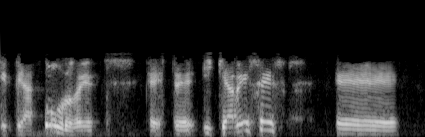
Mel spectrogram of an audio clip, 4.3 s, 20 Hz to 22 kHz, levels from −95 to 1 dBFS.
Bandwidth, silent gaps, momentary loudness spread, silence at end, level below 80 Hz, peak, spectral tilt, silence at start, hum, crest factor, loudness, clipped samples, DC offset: 4.2 kHz; none; 7 LU; 0.3 s; -68 dBFS; -8 dBFS; -9.5 dB/octave; 0 s; none; 16 dB; -23 LUFS; under 0.1%; under 0.1%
